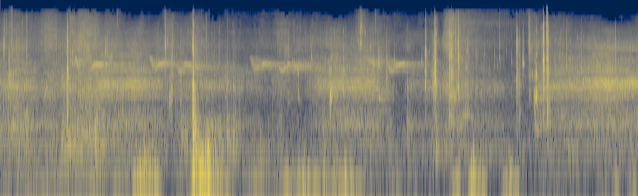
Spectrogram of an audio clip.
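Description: Knocks and clicks of fishing gear and a paddle moving against a plastic kayak hull, with one louder thump about two seconds in.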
